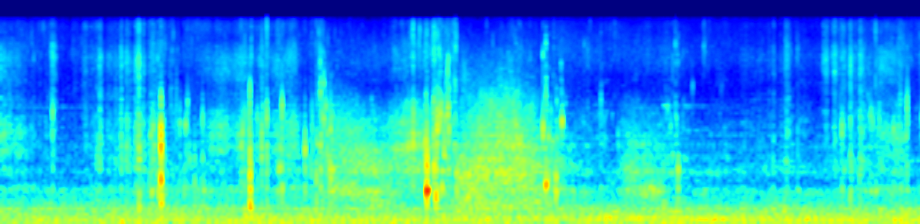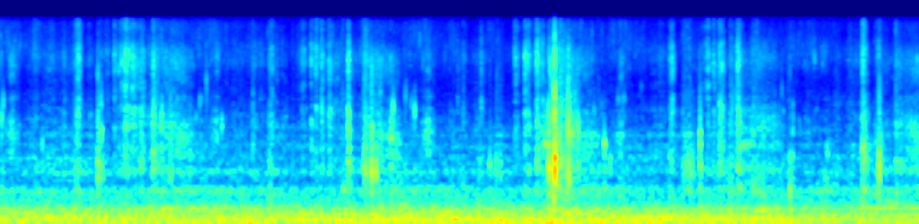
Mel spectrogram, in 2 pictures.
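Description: Charcoal sand cement blocks crumbled by hand over a bucket of water: gritty crunching with sand and grit falling and splashing into the water, and a few sharp snaps, the loudest about four seconds in.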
